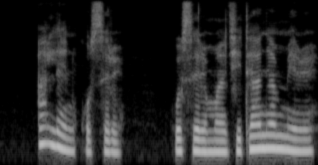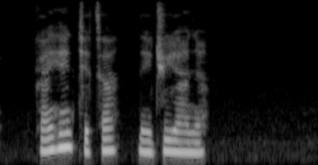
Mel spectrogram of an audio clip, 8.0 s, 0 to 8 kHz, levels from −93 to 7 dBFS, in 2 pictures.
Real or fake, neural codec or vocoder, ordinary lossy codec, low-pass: real; none; none; none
